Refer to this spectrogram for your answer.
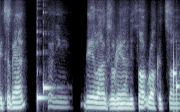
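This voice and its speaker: At a moderate pace, a man talks in a medium pitch. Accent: Australian. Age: 60s. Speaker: youth justice advocate. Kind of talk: interview. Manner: emphatic, repetitive.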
